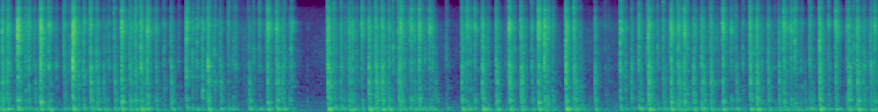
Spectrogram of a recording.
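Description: Fast typing on a computer keyboard: a dense run of key clicks, broken by short pauses about four seconds in and again about seven seconds in.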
